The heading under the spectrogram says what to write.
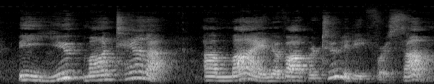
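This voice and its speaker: A woman puts on a character voice at medium pitch with very wide pitch swings. She goes at a fairly slow pace, with slight echo. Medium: read story. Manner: chatty, knowing.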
